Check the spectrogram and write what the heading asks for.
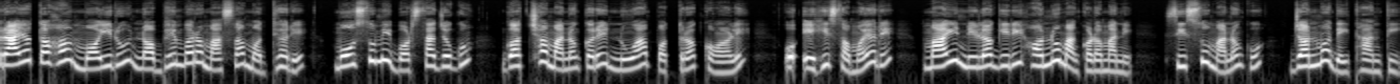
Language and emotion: Odia, neutral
